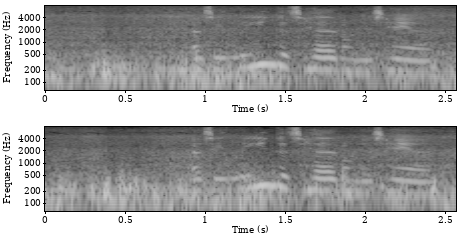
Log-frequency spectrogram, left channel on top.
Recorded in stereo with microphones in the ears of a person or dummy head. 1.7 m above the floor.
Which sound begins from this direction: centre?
A woman speaking, at 0.9 s.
